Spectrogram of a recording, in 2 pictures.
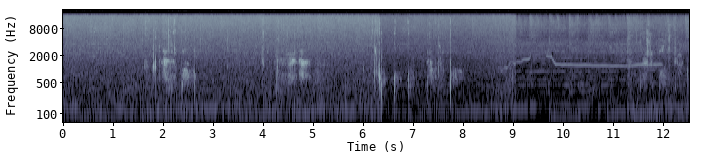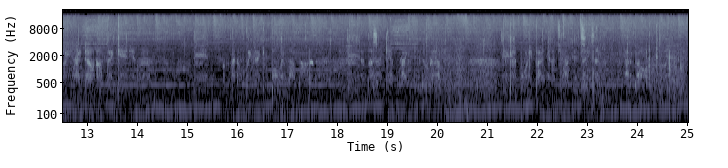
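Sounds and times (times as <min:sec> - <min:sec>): elk bugling whistle: 0:08.8 - 0:12.2.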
